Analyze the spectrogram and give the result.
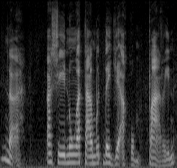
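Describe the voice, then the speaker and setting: A woman with an Ilocano accent playing an inquisitive, animated village woman in a Filipino radio comedy drama. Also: deep voice, unhurried, no room sound, heavily acted. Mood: curious.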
